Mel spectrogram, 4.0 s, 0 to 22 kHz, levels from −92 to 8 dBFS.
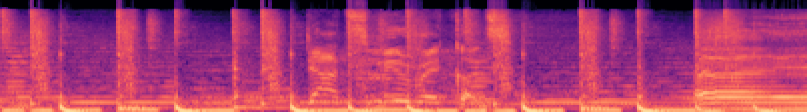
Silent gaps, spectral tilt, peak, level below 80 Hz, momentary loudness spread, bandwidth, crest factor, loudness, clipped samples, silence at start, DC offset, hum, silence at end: none; -4.5 dB/octave; 0 dBFS; -12 dBFS; 3 LU; 16 kHz; 8 dB; -9 LUFS; 1%; 0 s; under 0.1%; none; 0 s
